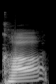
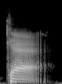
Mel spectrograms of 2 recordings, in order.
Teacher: Rasakan tipiskan vokal a-nya ya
